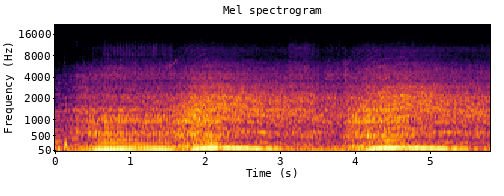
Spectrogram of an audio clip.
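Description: A car with a panoramic roof, digital dashboard and wood trim has its engine cranked and caught, settling into a low idle before being revved twice in rising, swelling bursts, loud, with no one talking.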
